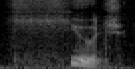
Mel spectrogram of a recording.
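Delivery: Huge said slowly, softly stretched start; slow demo. Shown as a demonstration. Teacher stretches Huge to show the ich sound. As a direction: draw out the h in Huge. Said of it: "say it very slowly".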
